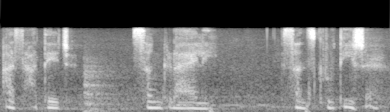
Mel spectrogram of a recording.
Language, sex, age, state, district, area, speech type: Gujarati, female, 18-30, Gujarat, Junagadh, urban, spontaneous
